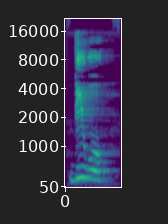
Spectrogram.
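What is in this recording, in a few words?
Haitian Creole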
